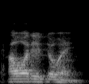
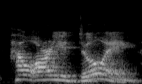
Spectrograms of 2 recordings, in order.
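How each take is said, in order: First: The voice goes down at the end. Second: The voice goes up at the end. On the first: It does not sound like a question. The speaker calls it wrong. "Don't say" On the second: It sounds like a real question. The speaker calls it right. "your voice should be like a question... your voice also should go up"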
